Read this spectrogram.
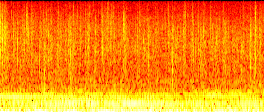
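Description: A woman speaks softly and calmly, close by.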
